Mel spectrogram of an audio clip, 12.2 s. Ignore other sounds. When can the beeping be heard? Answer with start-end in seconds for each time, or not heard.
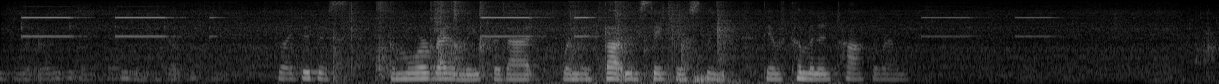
0.2-2.2, 4.8-6.0, 9.2-10.7.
